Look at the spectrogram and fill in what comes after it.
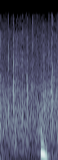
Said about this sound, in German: Da erzwinge ich jetzt einfach mal einen Applaus dafür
